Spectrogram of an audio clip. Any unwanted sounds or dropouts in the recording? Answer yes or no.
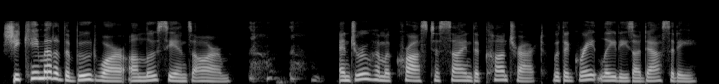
yes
